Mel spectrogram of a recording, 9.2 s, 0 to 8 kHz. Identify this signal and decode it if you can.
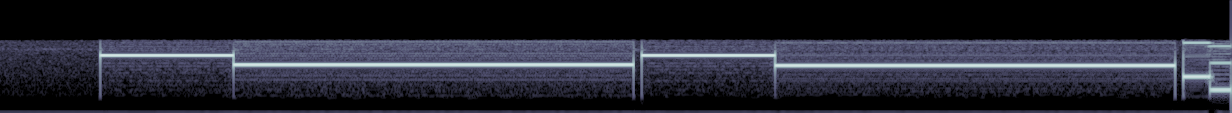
Two-tone page, heard as a one-second tone, then a three-second tone, about 1850 then 1360 Hz, about 1850 then 1320 Hz. It is heard from 0.8 to 8.8 s.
